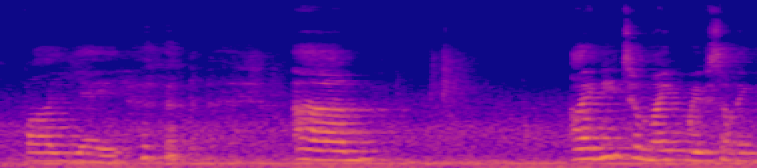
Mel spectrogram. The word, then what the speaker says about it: Fage: Yeah, pronounced Fage.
